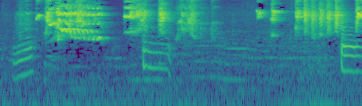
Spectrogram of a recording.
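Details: Talking Alexandrine parakeet kept as a pet, giving brief word-like utterances with steady and rising tones between loud rasping screeches, ending in a clear flat-toned syllable.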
